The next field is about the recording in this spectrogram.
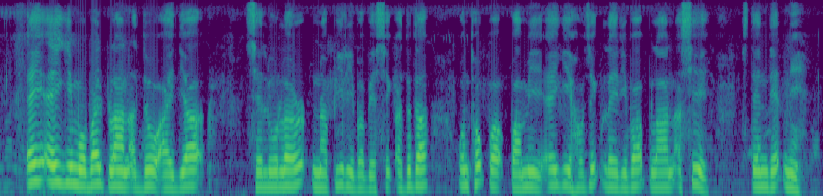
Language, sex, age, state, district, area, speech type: Manipuri, male, 45-60, Manipur, Chandel, rural, read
